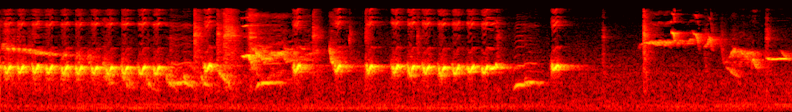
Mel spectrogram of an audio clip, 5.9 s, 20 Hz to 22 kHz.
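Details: Captive white-rumped shama from Merapoh, Pahang, four years old, very aggressive, with a 7.6-inch tail. It gives a fast run of identical clear piping notes, a short break and another rapid series, then higher twisting whistled phrases.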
